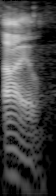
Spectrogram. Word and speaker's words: oil: the thing then so the word you say is I'll like walking down the aisle That's How Jamaicans pronounce oil The Isle put the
